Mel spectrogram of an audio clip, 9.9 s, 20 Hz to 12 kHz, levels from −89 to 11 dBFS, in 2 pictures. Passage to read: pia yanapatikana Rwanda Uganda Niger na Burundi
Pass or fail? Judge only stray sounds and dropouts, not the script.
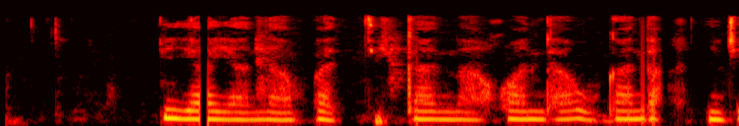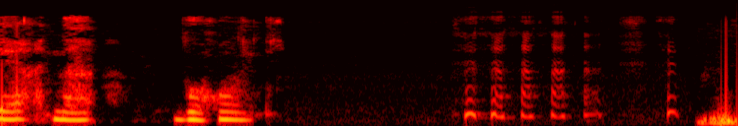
fail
